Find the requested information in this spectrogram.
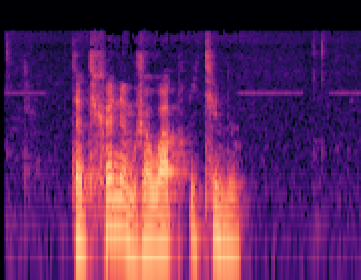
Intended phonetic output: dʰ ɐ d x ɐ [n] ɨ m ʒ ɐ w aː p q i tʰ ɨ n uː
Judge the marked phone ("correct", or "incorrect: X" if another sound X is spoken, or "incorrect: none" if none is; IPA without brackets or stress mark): correct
